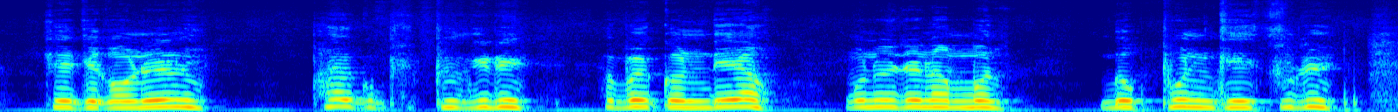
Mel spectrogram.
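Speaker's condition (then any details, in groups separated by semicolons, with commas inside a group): Brain lesion disability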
